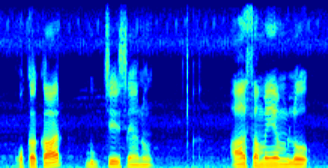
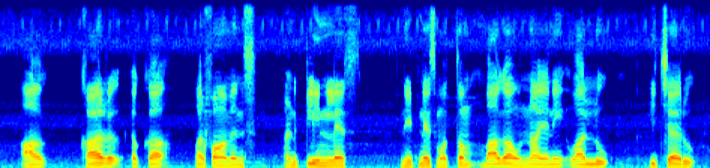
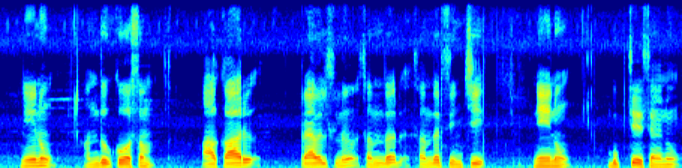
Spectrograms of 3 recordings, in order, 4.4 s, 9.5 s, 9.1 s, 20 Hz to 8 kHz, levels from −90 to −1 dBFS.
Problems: constant background noise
